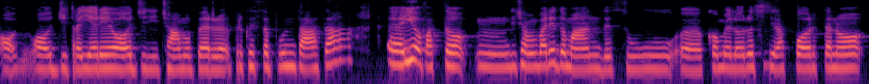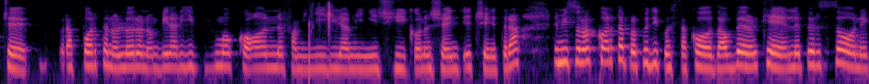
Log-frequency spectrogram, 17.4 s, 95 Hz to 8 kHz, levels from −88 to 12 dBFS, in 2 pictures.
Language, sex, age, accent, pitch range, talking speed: Italian, female, 20-39, native, 220-255 Hz, 160 wpm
